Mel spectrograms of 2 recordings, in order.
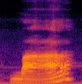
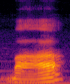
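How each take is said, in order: First: The pitch starts low, dips, then rises. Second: The same.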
